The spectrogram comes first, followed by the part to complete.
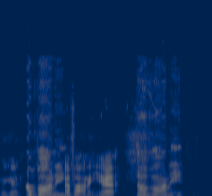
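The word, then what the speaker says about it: Navalny: again naani aani yeah Nani I said it wrong last week I said noani but it's Nani um yeah it's it's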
